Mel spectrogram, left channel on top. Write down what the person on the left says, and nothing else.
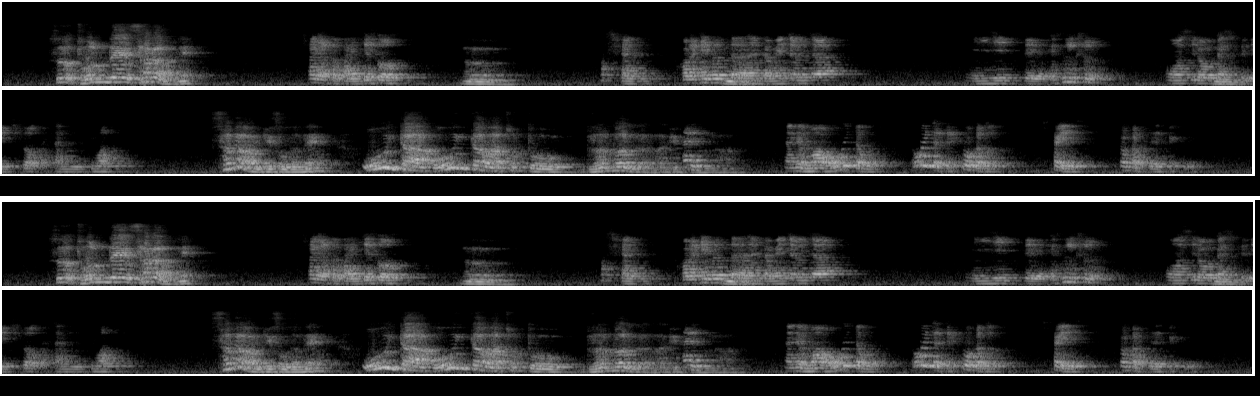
佐賀とかいけそうですね。
確かに。そこら辺だったらなんかめちゃめちゃ
ねいじって <laughs> 面白おかしくできそうな感じしますしね。
もうちょっと離れ
あ、でもまあ、大分も、大分って福岡と近いです。近かったでしたっけ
